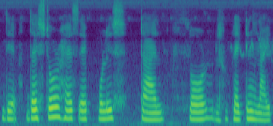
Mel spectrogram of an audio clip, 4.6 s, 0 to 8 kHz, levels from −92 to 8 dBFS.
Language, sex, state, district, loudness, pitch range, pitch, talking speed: English, female, Arunachal Pradesh, Lower Dibang Valley, -16 LUFS, 175-195 Hz, 185 Hz, 120 wpm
